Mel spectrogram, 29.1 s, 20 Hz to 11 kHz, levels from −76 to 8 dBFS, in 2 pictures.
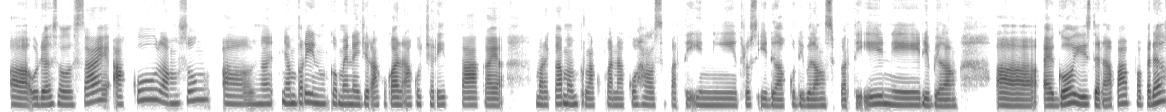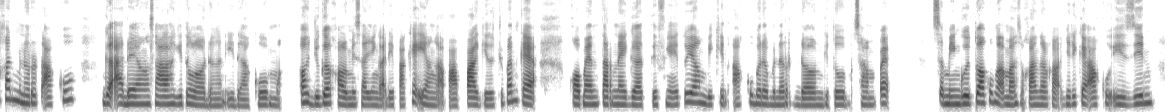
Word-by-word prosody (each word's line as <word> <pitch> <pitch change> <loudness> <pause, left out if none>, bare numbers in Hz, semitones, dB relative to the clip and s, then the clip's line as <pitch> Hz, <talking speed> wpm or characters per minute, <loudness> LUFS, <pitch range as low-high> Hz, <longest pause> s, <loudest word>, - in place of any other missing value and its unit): eee, 170 -2 +3
udah 170 0 0
selesai 190 +7 0
aku 275 +9 -2
langsung, 255 +8 -4 0.2
eee, 190 -1 -3
nge 185 0 -4 0.2
nyamperin 200 -1 -1
ke 195 - -6
manajer 180 -1 -2
aku 170 - -2
kan, 175 0 +3
aku 170 +2 -4
cerita 170 -1 -2
kayak, 155 -1 -1 0.4
"Mereka 170 +1 -2
memperlakukan 170 -3 -4
aku 170 - -6
hal 165 -1 -3
seperti 175 -1 -7
ini, 160 -1 -5
terus 165 +1 -5
ide 155 -1 -4
aku 145 +2 -5
dibilang 155 0 -2
seperti 150 +3 -4 0.3
ini, 165 -3 0
dibilang, 145 -2 -1 0.5
eee, 150 -2 +3 0.2
egois 180 +2 +2
dan 150 -3 +2
apa-apa." 195 -2 -2
Padahal 205 +8 +2
kan 300 -1 +3
menurut 200 -5 0
aku, 265 +12 0 0.4
gak - - +7
ada 185 - +4 0.2
yang - - 0
salah 185 -1 +4
gitu 185 +1 -2
loh 160 -1 +2
dengan 150 0 -5
ide 155 0 -5
aku 155 +3 -2
me 160 -2 -6 0.3
oh 220 - +6
juga 190 +1 +4
kalau 175 -4 +3
misalnya 165 -1 -1
gak - - -6
dipakai 165 +8 0
ya 180 -2 +1
gak 160 - 0
apa-apa 170 +2 +6
gitu, 155 +4 -4
cuman 240 +6 +1
kayak 180 -3 +7 0.4
komentar 180 0 +4
negatifnya 170 0 -1
itu 230 - -5
yang 220 -3 +3
bikin 180 0 -4
aku 170 - -3
bener-bener 170 -1 -1
down 160 -1 0
gitu 170 0 -2
sampai 170 +4 0 0.5
seminggu 190 -1 +3
itu 220 - +5
aku 210 +3 +4
gak - - +6
masuk 170 +3 +1
kantor, 165 0 +2
Kak. - - +2
Jadi 180 0 -2
kayak 180 - +6
aku - - -6
izin 180 +4 0
175 Hz, 165 wpm, -24 LUFS, 165-195 Hz, 0.5 s, gak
